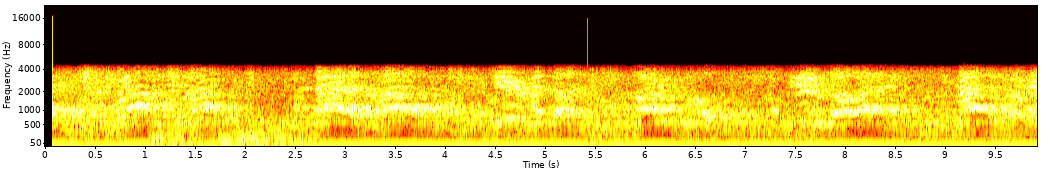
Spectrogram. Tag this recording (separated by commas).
people cheering, Cheering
